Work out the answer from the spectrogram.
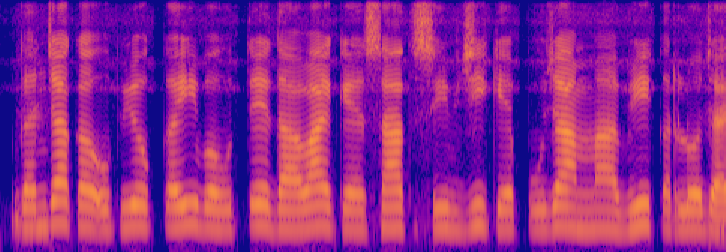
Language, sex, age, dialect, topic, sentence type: Maithili, female, 18-24, Angika, agriculture, statement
